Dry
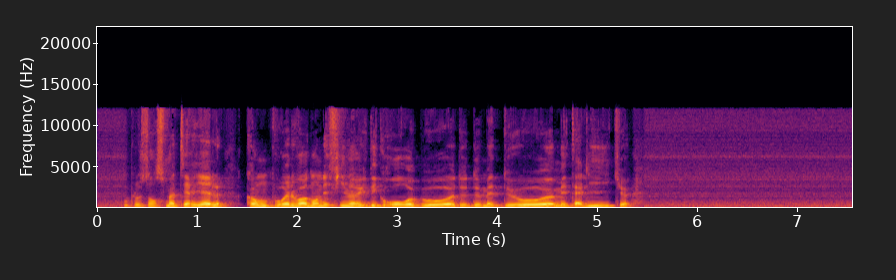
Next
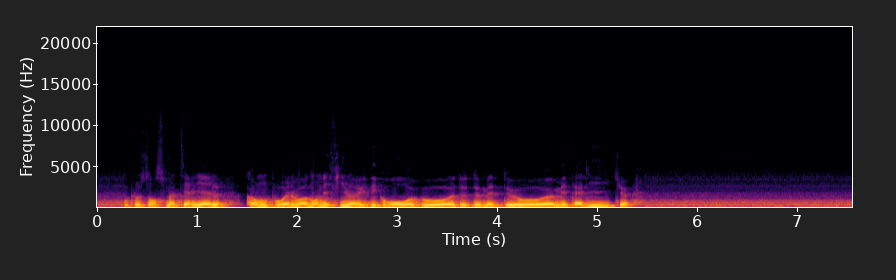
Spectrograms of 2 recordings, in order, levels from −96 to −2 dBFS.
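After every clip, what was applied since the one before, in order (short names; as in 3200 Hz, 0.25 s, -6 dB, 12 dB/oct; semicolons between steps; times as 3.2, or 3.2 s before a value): Chebyshev band-pass 240–750 Hz, order 2; maximiser +12 dB; gain -5.5 dB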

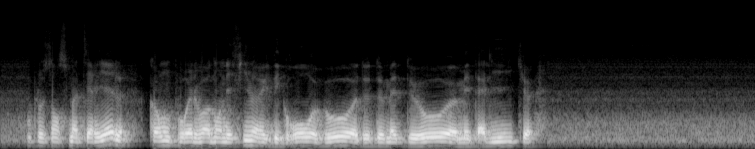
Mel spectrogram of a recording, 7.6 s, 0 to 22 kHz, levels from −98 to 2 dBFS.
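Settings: dynamic EQ 410 Hz, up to +6 dB, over -28 dBFS, Q 1.8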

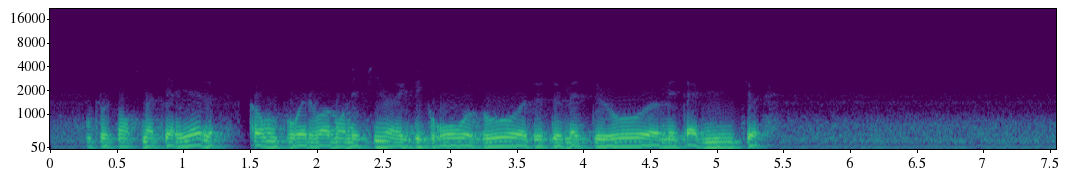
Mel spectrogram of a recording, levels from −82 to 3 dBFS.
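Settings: octaver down 2 oct, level -1 dB; compressor 4:1, threshold -14 dBFS, peak gain reduction 8 dB; gain -5 dB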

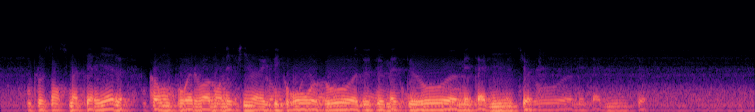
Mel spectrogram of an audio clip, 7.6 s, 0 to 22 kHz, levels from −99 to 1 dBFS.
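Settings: air absorption 340 m; on a send: echo 1.151 s -11.5 dB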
